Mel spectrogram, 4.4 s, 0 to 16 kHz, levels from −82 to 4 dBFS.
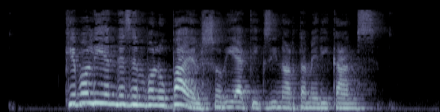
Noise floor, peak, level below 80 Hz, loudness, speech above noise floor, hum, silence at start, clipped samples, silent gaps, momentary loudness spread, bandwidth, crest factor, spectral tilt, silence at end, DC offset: -60 dBFS; -6 dBFS; -62 dBFS; -23 LUFS; 38 dB; none; 0.65 s; under 0.1%; none; 9 LU; 11.5 kHz; 16 dB; -6 dB/octave; 0.7 s; under 0.1%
